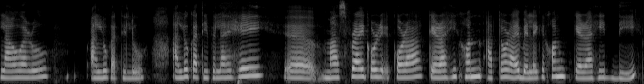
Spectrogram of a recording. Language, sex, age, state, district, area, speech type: Assamese, female, 30-45, Assam, Biswanath, rural, spontaneous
